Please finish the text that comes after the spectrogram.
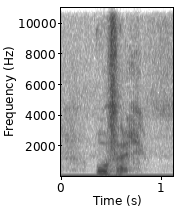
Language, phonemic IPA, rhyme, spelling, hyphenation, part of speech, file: Dutch, /ˈuvər/, -uvər, oever, oe‧ver, noun, Nl-oever.ogg
- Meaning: bank (as in riverbank), shore (e.g. of a lake)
